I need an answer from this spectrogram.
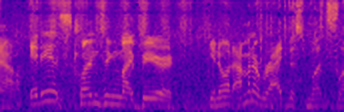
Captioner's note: scratching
